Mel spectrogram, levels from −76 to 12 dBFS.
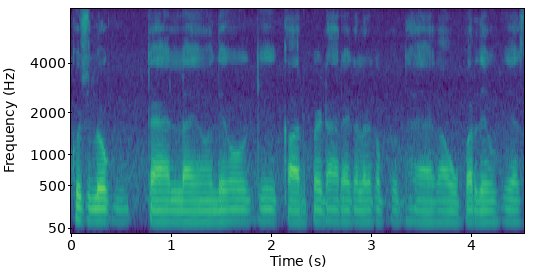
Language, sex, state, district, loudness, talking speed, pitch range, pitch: Hindi, male, Madhya Pradesh, Katni, -19 LUFS, 120 wpm, 105-115 Hz, 110 Hz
